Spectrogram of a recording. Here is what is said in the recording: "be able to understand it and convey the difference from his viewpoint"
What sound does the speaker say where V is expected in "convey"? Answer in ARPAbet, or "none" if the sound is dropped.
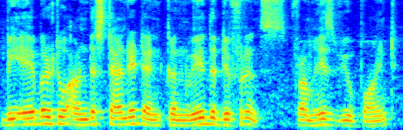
V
